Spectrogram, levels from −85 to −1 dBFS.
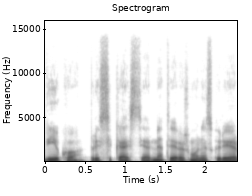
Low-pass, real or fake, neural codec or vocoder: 14.4 kHz; fake; autoencoder, 48 kHz, 32 numbers a frame, DAC-VAE, trained on Japanese speech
